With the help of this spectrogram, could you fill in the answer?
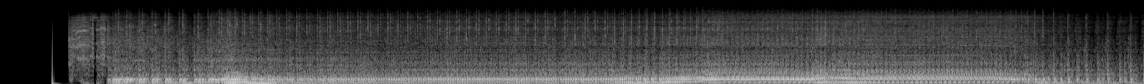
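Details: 1995 Yamaha FZR 600R inline-four idling after start-up with a light, quick ticking about four per second under a steady hum; owner suspects timing chain or tensioner, source not confirmed.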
